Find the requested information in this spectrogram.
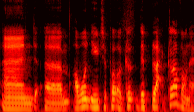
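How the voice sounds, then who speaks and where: A man's voice with a London accent on a very clean recording with a silent background. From England, North London. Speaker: podcast co-host, film industry worker. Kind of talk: casual chat.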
